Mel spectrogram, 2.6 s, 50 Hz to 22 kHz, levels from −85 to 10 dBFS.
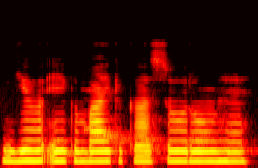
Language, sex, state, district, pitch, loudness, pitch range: Hindi, female, Jharkhand, Palamu, 235 Hz, -17 LUFS, 230-235 Hz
